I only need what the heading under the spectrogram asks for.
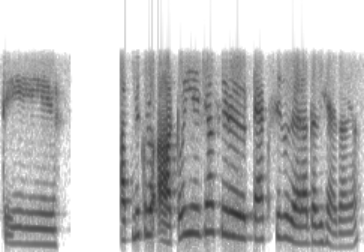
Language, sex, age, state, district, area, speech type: Punjabi, female, 18-30, Punjab, Fazilka, rural, conversation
